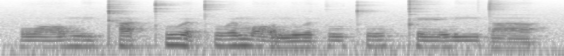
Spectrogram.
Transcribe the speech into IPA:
ʋ ɔː˩˧ m i˩ kʰ a˧ k̚ pʰ u˥˨ ə̯ t̪ʰ u˧˥ ə̯ m ɔː˧˩ n u˩ ə̯ k u˧ t̪ʰ uː˧˥ k̚ pʰ eː˧ n iː˧ d a˩

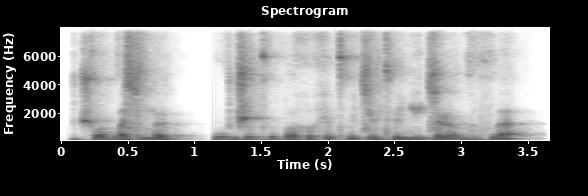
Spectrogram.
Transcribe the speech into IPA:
t͡ʃʰ o ɡʷ a ɕ ṳ m ɵ | w ṳ d͡ʒ ɨ kʷʰ i p o h u h e kʷʰ e t͡ɕ ʉ tʰ ʉ ʎ i t͡ɕ ɵ ɭ ɵ ɡʷ a̤ xʷ ɐ

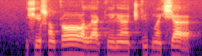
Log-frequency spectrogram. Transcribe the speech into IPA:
xʲ e ɬ ɑ̃ k ɑː l æ k ĩ ɾʲ æ̃ t͡ʃʼ i b æ̃ ɕ æ

